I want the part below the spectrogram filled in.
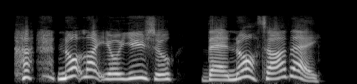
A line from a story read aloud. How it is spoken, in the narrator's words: Her voice was triumphant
